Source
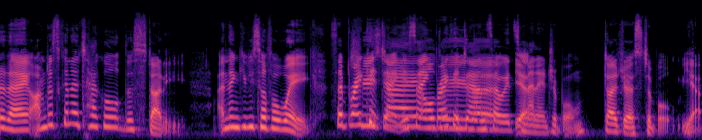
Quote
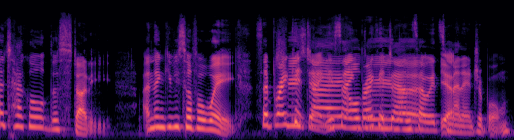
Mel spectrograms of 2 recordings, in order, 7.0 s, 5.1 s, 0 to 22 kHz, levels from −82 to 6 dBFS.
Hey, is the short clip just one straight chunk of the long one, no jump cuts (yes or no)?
yes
